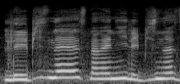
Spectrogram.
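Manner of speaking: high, sing-song boarding call; airport announcer. Retold or imitated. Mimicking the gate announcer calling business passengers. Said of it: "il y a la voix, vous savez, qui dit".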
